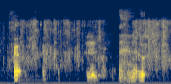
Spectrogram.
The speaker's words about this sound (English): Anyways, someone's swimming or something, jumping in the water. What the hell's going on?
